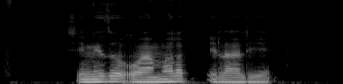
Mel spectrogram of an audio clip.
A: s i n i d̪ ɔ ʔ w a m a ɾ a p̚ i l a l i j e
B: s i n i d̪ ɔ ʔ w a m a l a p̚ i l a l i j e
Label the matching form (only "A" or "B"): B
